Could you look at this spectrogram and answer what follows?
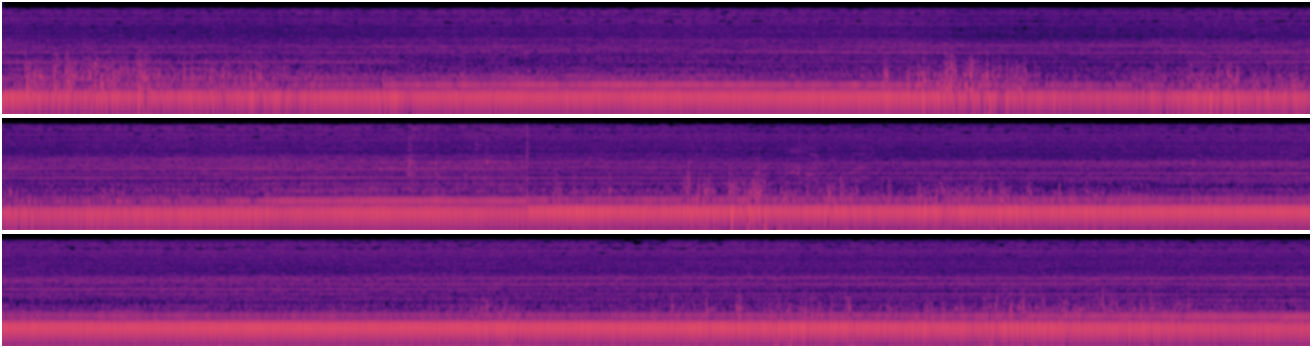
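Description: Small motorboat's engine running steadily under way, heard from on board with a constant low hum. The engine note changes abruptly and rises slightly about fourteen seconds in.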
